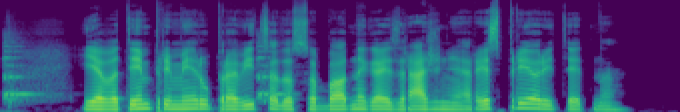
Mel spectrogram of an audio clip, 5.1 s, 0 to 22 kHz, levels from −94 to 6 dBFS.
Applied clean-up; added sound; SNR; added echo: classical method Wiener filter.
